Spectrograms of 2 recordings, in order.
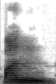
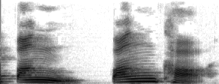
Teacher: Direct ہم جو ہے نون کی آواز کو، نون کے مخرج کو کلیئرلی ادا نہیں کر رہے ہوتے. یعنی ہم اپنی زبان کو اوپر تالو کے ساتھ ٹچ نہیں کرتے جس سے نون کا مخرج ادا ہوتا ہے. پن، ہم ایسے نہیں پڑھتے، بلکہ ہم کہتے ہیں پنگ، پنکھا. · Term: اخفا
